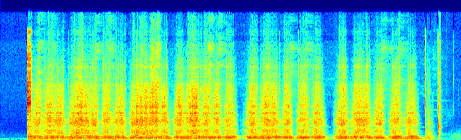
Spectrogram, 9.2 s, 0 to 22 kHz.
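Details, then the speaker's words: 1966 Ford Zodiac Mark III, abandoned for decades, cold, with starting spray in the intake and a replacement starter fitted: slow, labored cranking about three beats a second, never catching. It sounds like the old starter, so the owner suspects the battery. "that starter sounds just like the old one oh which probably means that it's actually the battery that I'm using"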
